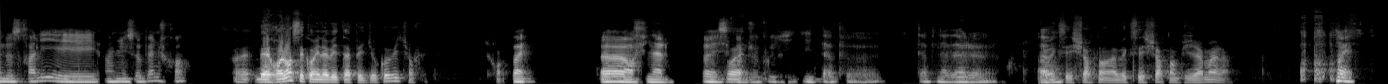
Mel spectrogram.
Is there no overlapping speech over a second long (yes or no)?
yes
